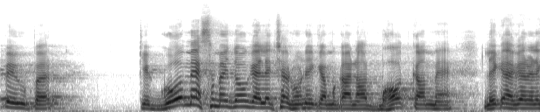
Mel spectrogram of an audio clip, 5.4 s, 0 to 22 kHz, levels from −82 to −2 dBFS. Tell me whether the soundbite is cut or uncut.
uncut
